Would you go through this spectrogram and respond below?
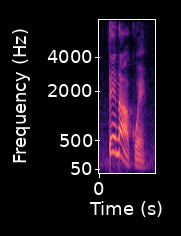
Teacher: Notice that there's a macron on the a and a of the word tēnā. Remember to make those vowels nice and long.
